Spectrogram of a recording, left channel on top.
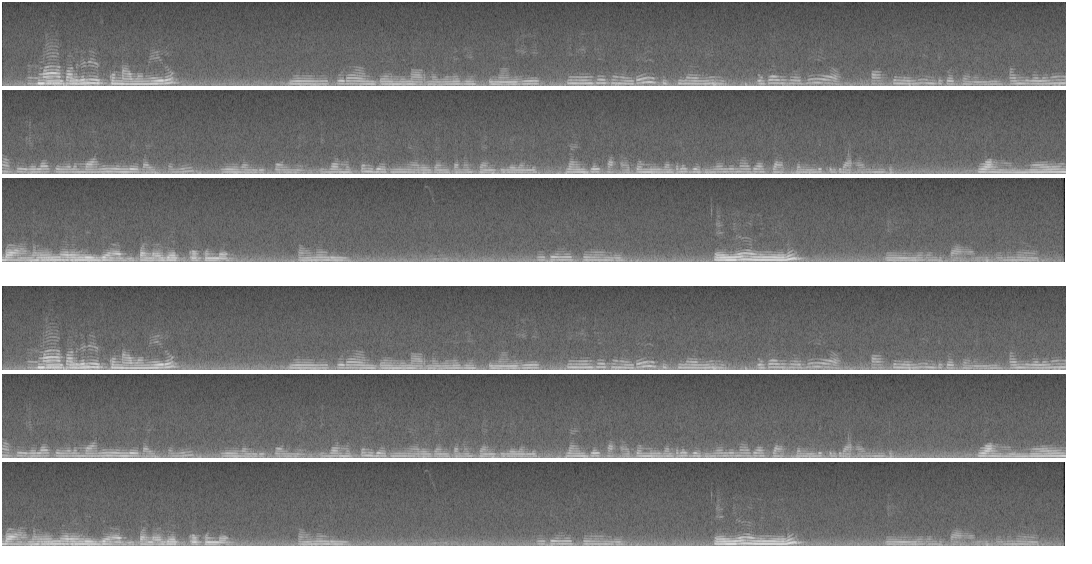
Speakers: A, on the left (about 80°); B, on the left (about 20°).
A: మార్మలుగా
B: ఎందుకండి
A: చేసుకున్నాము మీరు
B: నేను కూడా అంతే అన్ నార్మల్ గానే చేసుకున్నాను ఈ నేనేం చేశానంటే పిచ్చిదాన్ని ఉగాది రోజే హాస్టల్ నుండి ఇంటికొచ్ చానండి అందువలన నాకు ఎలా చెయ్యడం మార్నింగ్ ఉండే వైప్స్ అన్ని లేవండి పోయినాయి ఇక మొత్తం జ నేను ఆ రోజు అంత మంచిగా అనిపిలేదండి నైన్ ప్లస్ అ ఆ తొమ్మిది గంటల జర్ మి అండి మాది అది శాత్తానుండి ఇక్కడికి రావాలంటే
A: వామ్మో బానే
B: అవునండి.
A: ఉన్నారండి జాబ్ పండుగ జేత్ కోకుండా
B: అవునండి
A: ఏమదు
B: ఇంకేం చేషినా అండి
A: ఏం లేదండి మీరు
B: ఏం లేదండి కాలి ఏమన్నా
